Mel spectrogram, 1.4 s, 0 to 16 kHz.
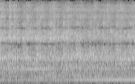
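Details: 2001 Ford Expedition V8 after timing chain and exhaust manifold replacement: steady idle with fast light ticking following engine speed; seven failed hydraulic lash adjusters on passenger-side head, oil passage blocked by oil adapter gasket plastic, not a manifold leak.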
